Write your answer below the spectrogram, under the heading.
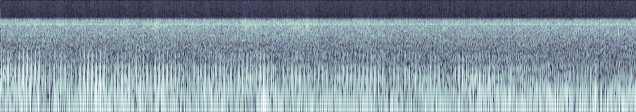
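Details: Paneer, a male kitten held in someone's arms indoors, settles toward sleep with a steady, low rumbling purr, its pulsing texture continuing evenly with no other clear sounds.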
